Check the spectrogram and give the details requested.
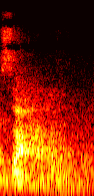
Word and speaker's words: psi: साय। साय, इसको पढ़ते हैं साय। साय देखो, क्लियर है? जर्मन लैंग्वेज में PSI, P साइलेंट रहता है।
